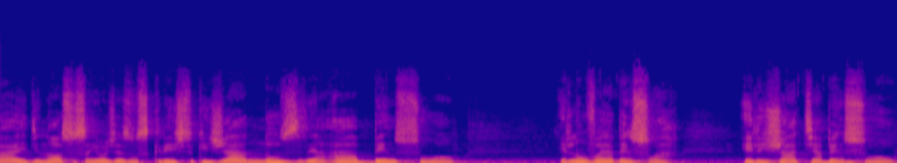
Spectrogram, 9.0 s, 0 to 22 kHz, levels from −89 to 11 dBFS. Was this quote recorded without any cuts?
yes; 0 cuts

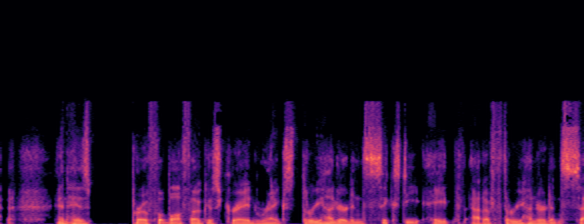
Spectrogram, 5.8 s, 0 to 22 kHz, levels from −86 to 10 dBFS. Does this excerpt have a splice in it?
no; 0 cuts

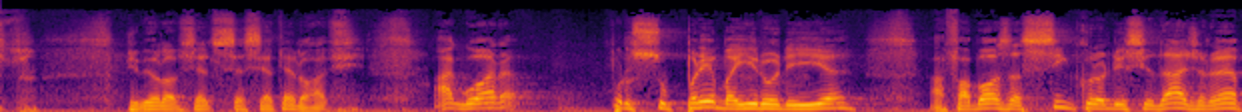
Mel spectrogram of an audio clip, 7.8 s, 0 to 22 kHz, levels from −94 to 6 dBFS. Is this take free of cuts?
yes; 0 cuts

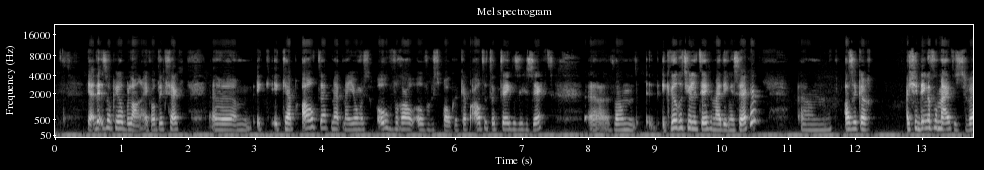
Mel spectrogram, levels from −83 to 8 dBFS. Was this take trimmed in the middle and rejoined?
no; 0 cuts

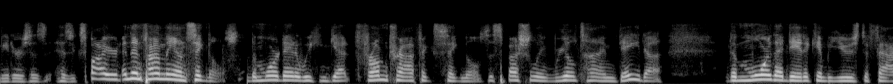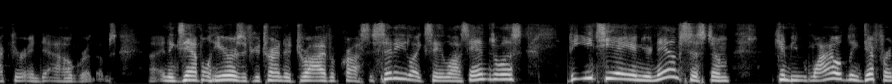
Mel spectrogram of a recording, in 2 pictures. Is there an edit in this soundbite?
yes; 1 cut; at 1.2 s

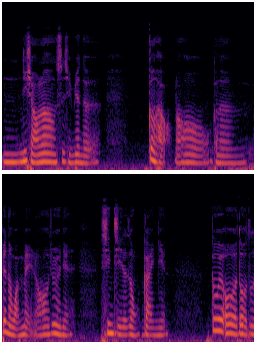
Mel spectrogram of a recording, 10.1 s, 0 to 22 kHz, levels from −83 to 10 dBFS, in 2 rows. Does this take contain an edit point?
no; 0 cuts

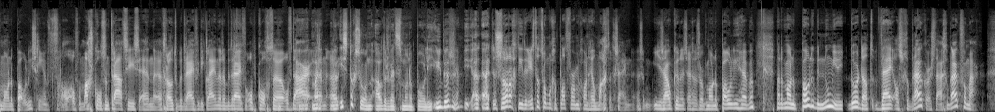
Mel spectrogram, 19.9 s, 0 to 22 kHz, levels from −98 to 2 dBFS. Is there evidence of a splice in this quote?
yes; 3 cuts; at 6.8 s, 9.8 s, 16.8 s

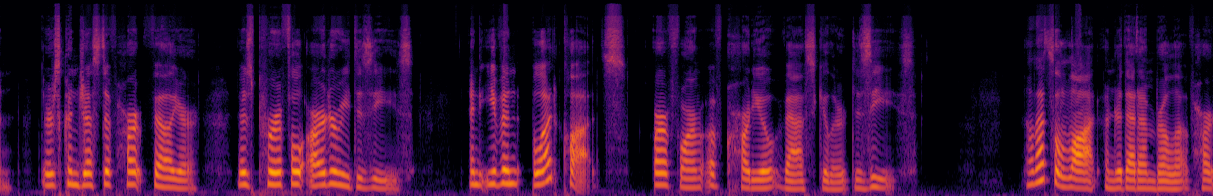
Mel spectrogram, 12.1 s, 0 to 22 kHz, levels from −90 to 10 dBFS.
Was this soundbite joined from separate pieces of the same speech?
no; 0 cuts

